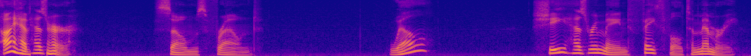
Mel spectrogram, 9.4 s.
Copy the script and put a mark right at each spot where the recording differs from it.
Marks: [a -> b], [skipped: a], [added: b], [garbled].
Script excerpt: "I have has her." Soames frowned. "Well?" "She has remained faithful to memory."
"I have has her." Soames frowned. "Well?" "She has remained faithful to memory."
